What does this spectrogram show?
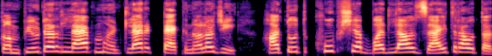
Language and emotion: Goan Konkani, neutral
